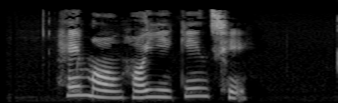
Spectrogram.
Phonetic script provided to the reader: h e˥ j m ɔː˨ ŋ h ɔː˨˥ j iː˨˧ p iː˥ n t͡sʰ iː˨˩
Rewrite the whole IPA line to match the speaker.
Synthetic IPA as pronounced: h e˥ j m ɔː˨ ŋ h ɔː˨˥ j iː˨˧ k iː˥ n t͡sʰ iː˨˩

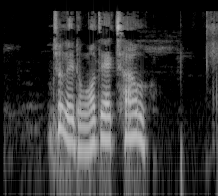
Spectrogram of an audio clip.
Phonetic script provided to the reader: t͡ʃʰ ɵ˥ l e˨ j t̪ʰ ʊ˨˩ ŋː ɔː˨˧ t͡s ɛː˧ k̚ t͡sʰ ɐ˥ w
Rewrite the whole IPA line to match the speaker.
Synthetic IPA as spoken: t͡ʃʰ ɵ˥ l e˨ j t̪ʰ ʊ˨˩ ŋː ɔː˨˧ t͡s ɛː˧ k̚ t͡sʰ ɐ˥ w

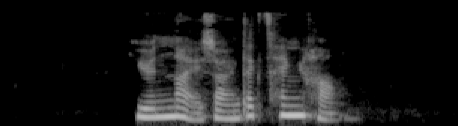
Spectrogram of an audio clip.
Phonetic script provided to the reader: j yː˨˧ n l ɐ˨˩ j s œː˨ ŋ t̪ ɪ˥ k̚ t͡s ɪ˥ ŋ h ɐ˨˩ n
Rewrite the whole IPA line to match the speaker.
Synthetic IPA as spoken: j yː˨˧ n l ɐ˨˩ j s œː˨ ŋ t̪ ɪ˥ k̚ t͡sʰ ɪ˥ ŋ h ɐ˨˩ ŋ

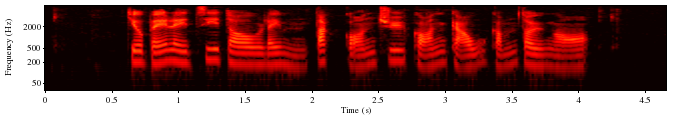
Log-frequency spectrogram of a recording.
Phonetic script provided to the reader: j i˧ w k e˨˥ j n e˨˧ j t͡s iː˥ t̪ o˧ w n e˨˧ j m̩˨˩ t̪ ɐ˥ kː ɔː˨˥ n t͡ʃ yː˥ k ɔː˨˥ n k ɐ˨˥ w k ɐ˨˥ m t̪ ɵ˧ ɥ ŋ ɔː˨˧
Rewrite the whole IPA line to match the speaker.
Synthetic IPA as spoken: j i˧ w p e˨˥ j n e˨˧ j t͡s iː˥ t̪ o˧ w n e˨˧ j m̩˨˩ t̪ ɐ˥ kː ɔː˨˥ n t͡ʃ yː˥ k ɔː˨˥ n k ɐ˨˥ w k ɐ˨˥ m t̪ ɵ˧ ɥ ŋ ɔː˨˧

